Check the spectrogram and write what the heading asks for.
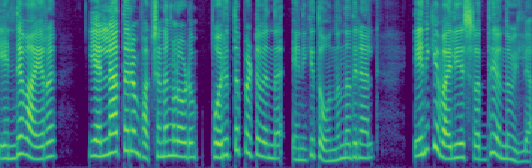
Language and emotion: Malayalam, happy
